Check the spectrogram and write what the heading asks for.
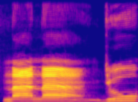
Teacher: Ju sama na itu sama-sama mad asli panjangnya sama-sama dua ketukan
